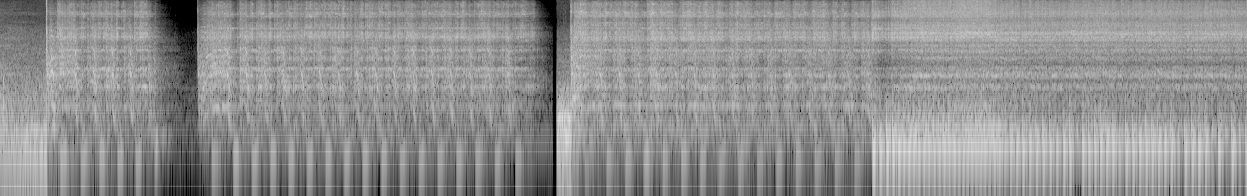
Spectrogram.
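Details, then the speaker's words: Metro moped-based Metruck small engine, first start after rewiring: stumbles and dies twice, then runs with a loud steady hiss and smoke; air leak upsetting idle, hiss source located, belt suspected blocked. "Also, I'm trying to figure out what the hissing is. Oh, it's this."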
